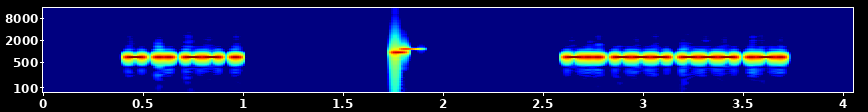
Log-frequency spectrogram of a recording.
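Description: Rapid Morse code beeps at 50 words per minute, part of a new-word drill, at a steady mid pitch spell out a word in fast clusters of dots and dashes, broken by a single sharp click, then another quick burst of tones follows.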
